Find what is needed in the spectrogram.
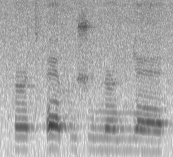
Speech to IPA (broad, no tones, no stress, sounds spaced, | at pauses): ə˞ t͡sʼ ɛ f ʉ ʃ ʉ n̪ ə˞ ɲ ɛ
